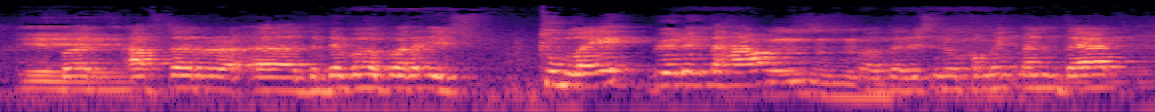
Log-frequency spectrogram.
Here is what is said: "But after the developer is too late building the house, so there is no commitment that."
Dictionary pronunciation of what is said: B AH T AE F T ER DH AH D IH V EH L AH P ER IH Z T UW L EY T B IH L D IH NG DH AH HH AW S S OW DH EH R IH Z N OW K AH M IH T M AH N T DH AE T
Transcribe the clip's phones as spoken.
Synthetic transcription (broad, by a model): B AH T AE F T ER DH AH D IH V EH L AH P ER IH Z T UW L EY T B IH D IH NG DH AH HH AW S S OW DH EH R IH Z N OW K AH M IH T M AH N T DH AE T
